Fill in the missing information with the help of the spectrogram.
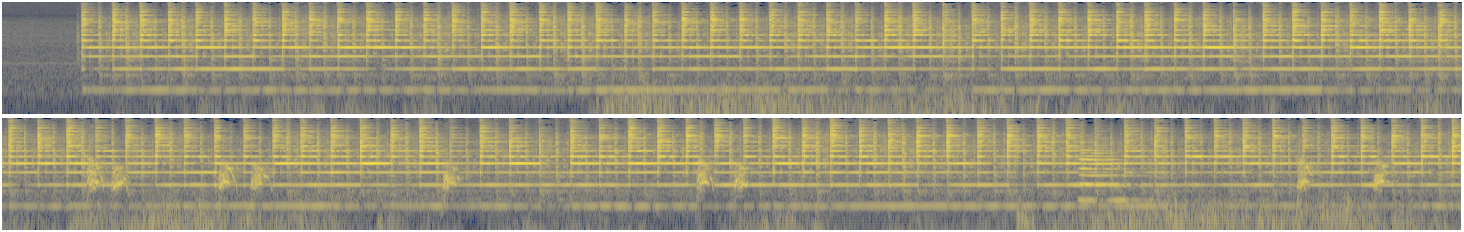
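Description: Railway level crossing's electric mechanical bell starting up about a second in and ringing on continuously with rapid, even strokes. This is the crossing activating to warn road traffic of an approaching train.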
